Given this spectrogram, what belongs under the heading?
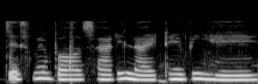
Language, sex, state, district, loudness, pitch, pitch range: Hindi, female, Madhya Pradesh, Bhopal, -13 LUFS, 225 Hz, 210-250 Hz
